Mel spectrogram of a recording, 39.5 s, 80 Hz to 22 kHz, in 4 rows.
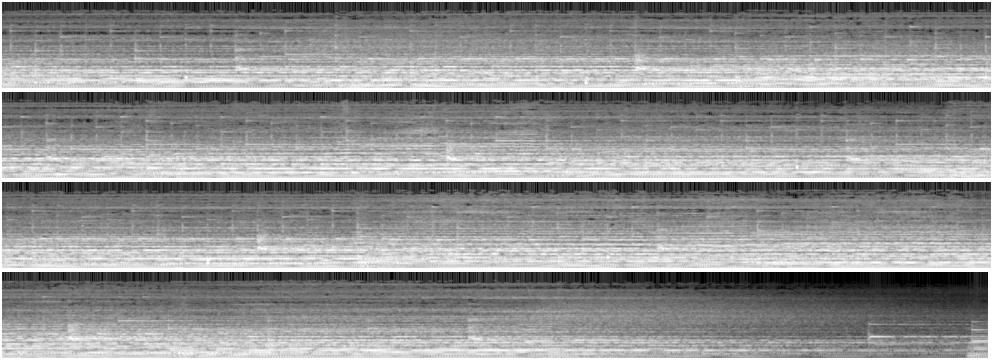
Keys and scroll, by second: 28.8 ctrl+i, 29.4 ctrl+=, 37.1 ctrl+0.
